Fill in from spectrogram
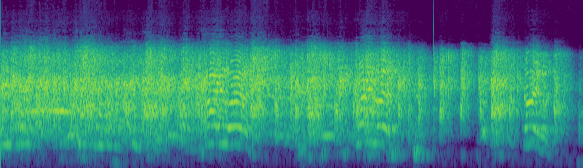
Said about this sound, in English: Silence! The sergeant at arms will bring forward immediately the parties that applauded.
